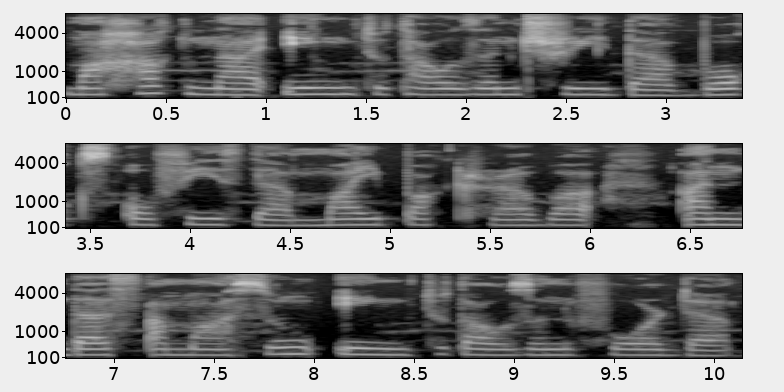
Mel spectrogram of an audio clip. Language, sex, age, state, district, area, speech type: Manipuri, female, 18-30, Manipur, Senapati, urban, read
